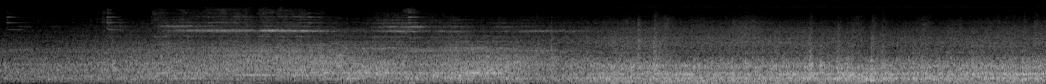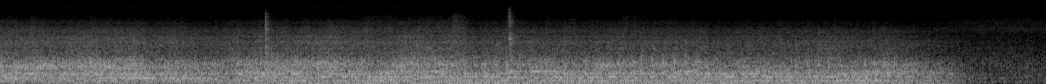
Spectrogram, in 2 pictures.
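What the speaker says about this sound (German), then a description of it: "Auch in Sachsen und Thüringen kommen die Triebwagen zum Einsatz." A Deutsche Bahn class 628 diesel railcar crosses the Göhren viaduct between Rochlitz and Glauchau in Saxony. Its engine drones loudly and the wheels rumble and clatter steadily for about twenty seconds before the sound drops away.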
